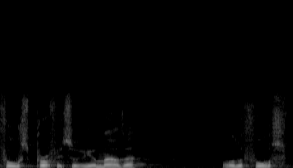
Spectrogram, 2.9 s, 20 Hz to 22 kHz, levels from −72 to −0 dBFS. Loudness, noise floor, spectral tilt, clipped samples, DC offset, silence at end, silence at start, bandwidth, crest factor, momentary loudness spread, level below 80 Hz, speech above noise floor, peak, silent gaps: -37 LUFS; -70 dBFS; -5.5 dB/octave; under 0.1%; under 0.1%; 0.1 s; 0 s; 10.5 kHz; 20 dB; 7 LU; -72 dBFS; 33 dB; -16 dBFS; none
